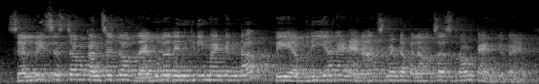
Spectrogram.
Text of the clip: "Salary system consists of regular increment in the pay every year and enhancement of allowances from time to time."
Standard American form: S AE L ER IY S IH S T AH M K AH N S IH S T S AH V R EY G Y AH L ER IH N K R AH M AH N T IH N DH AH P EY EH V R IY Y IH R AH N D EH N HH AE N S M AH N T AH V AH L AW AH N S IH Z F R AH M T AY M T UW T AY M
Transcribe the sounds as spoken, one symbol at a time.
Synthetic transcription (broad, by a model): S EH L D IY S IH S T AH M K AH N S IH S T AH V R EY G Y AH L ER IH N K R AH M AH N T IH N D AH P EY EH B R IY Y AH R AH N D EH N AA N S M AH N T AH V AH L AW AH N S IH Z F R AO M T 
